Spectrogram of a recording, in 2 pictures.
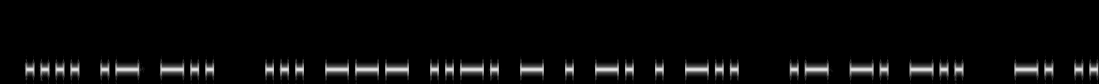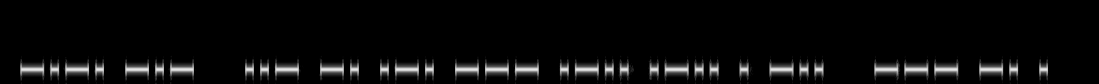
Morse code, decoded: HAD SOFTENED AND NICK UNROLLED ONE

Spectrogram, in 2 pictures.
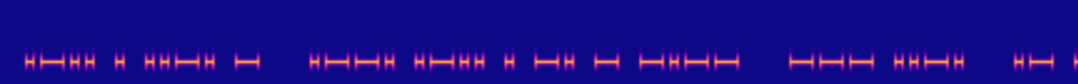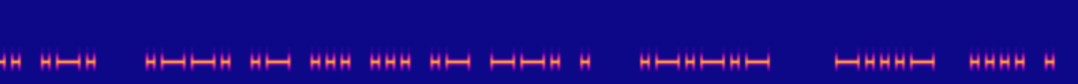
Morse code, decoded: LEFT PLENTY OF AIR PASSAGE . <BT> HE

